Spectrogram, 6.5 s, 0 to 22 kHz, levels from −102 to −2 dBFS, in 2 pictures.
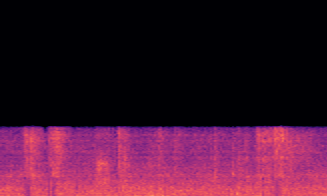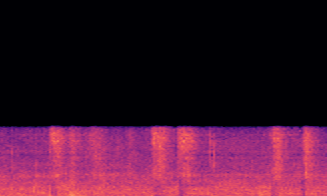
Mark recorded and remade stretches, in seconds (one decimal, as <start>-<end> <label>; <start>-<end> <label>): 0.0-4.2 remade; 4.2-5.0 recorded; 5.0-6.5 remade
